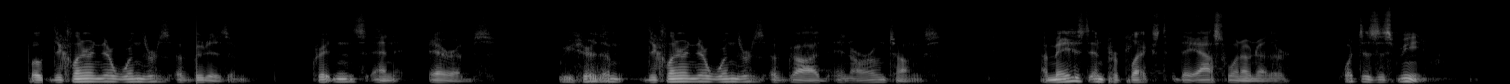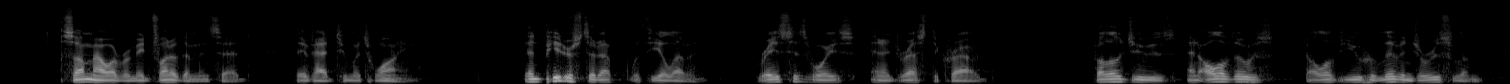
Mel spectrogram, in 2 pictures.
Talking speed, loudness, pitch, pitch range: 145 wpm, -36 LUFS, 105 Hz, 95-125 Hz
